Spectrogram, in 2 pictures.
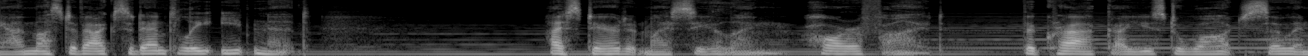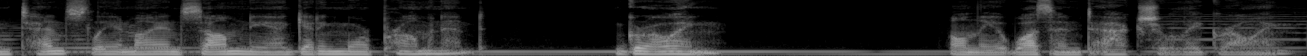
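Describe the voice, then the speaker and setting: A woman reading a first-person horror story in a hushed, dreamy way that slips into whispers. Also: deep voice, vocal fry. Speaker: narrator. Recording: soft music behind.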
